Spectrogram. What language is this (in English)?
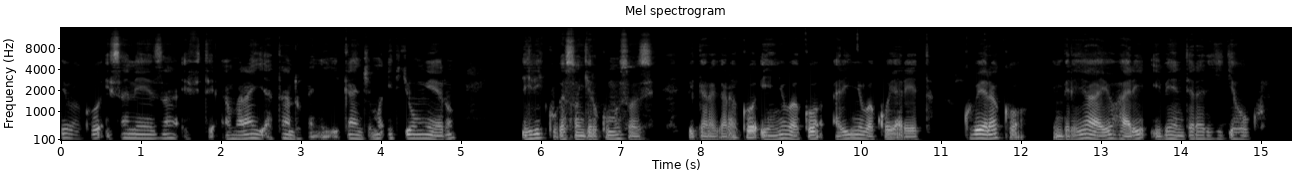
Kinyarwanda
